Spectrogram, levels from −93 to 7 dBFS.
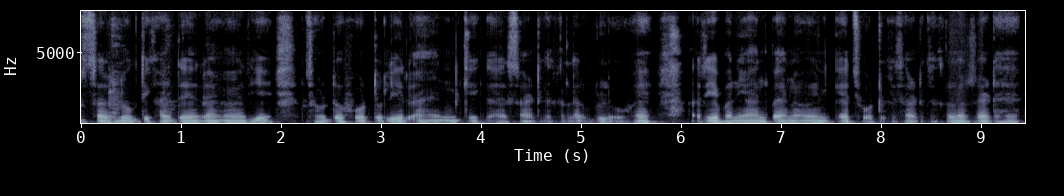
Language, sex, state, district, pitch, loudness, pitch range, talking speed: Hindi, male, Andhra Pradesh, Chittoor, 105 Hz, -34 LUFS, 100-110 Hz, 220 wpm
